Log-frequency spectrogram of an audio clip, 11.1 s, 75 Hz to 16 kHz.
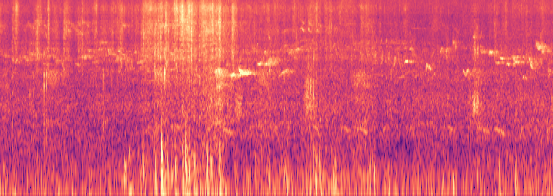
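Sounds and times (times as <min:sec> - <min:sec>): hooves thudding on grass: 0:00.0 - 0:11.0.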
